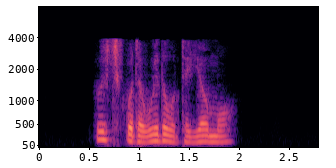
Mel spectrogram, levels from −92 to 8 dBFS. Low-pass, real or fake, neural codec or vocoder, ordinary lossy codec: 7.2 kHz; fake; codec, 16 kHz, 0.5 kbps, X-Codec, WavLM features, trained on Multilingual LibriSpeech; AAC, 16 kbps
